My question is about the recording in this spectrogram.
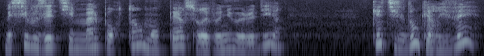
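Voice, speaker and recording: A woman's voice: medium pitch, darkish tone, slightly rough, lightly acted. A woman reading an anxious lover's letter. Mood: pleading. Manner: slow, tender, pleading. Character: anxious young woman writing a love letter.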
